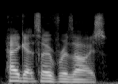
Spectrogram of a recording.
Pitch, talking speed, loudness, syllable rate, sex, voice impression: 130 Hz, 255 wpm, -20 LUFS, 6.5 syllables/s, male, masculine, adult-like, tensed, powerful, slightly muffled, fluent, slightly raspy, cool, intellectual, slightly refreshing, wild, lively, slightly intense, sharp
